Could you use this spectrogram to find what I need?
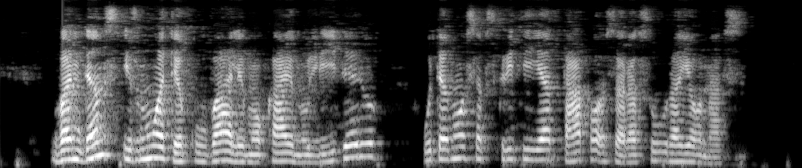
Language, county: Lithuanian, Šiauliai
